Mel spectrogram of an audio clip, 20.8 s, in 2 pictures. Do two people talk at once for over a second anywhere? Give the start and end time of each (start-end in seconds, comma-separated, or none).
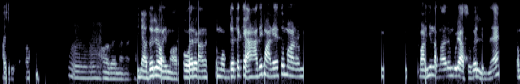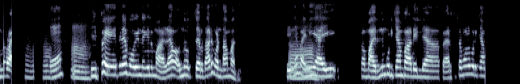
none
